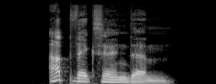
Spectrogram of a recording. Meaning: strong dative masculine/neuter singular of abwechselnd
- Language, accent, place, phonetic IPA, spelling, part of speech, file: German, Germany, Berlin, [ˈapˌvɛksl̩ndəm], abwechselndem, adjective, De-abwechselndem.ogg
